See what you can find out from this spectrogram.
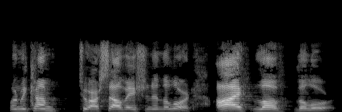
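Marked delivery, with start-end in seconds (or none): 2.7-4.2 slow and loud, weighing each word; mean every word of it; slow heartfelt declaration. Shown as a demonstration. Pastor repeating the confession for the flock, slow and sincere. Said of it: "Maybe you can say that".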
